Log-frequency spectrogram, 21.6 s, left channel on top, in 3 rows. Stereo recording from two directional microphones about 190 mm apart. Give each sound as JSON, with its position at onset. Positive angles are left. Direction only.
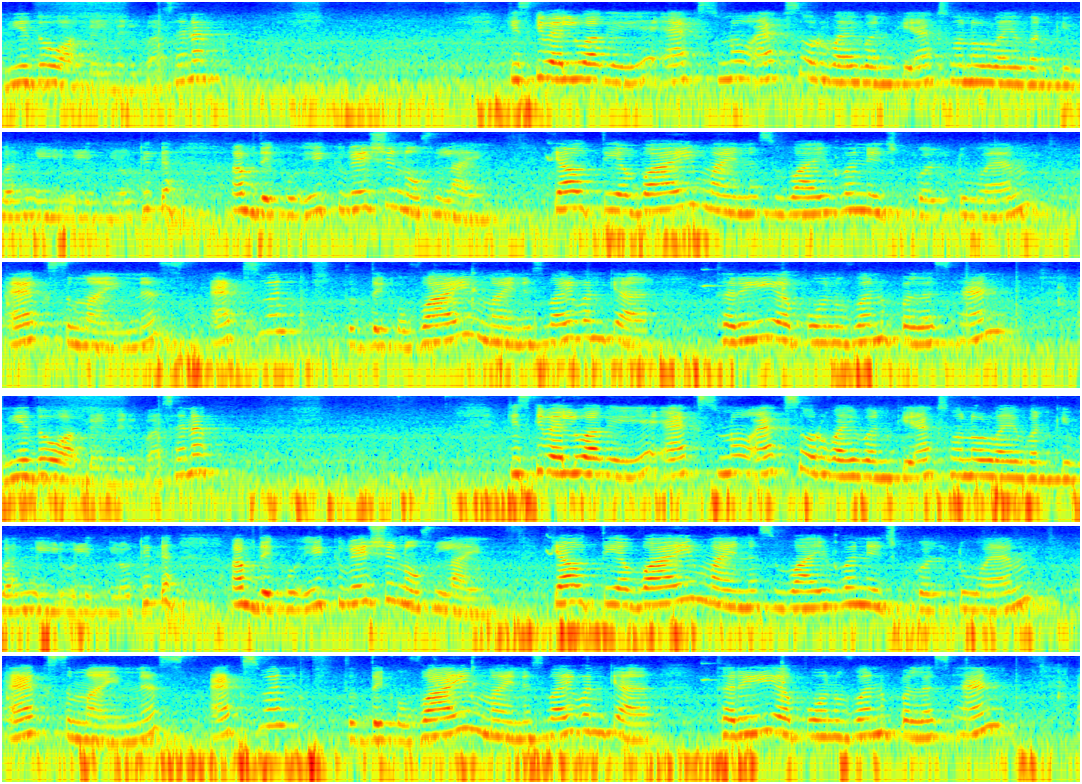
{"t": 0.0, "sound": "a woman's voice", "side_deg": -35}
{"t": 3.3, "sound": "a woman's voice", "side_deg": -25}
